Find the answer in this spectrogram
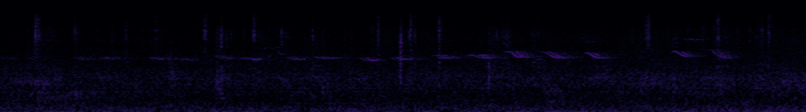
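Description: A bird calling in the background: a run of about fifteen short, high notes, about three a second, edging slightly up in pitch towards the end. Under it are wind rumble on the microphone and scattered faint clicks.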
